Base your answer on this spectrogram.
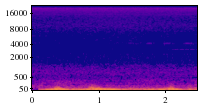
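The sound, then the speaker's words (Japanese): An older sister's muffled heartbeat thuds slowly and steadily, a few deep, soft thumps heard as if through a chest, over a low continuous hum with no talking. “聞こえる？お姉ちゃんの心臓の音。”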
